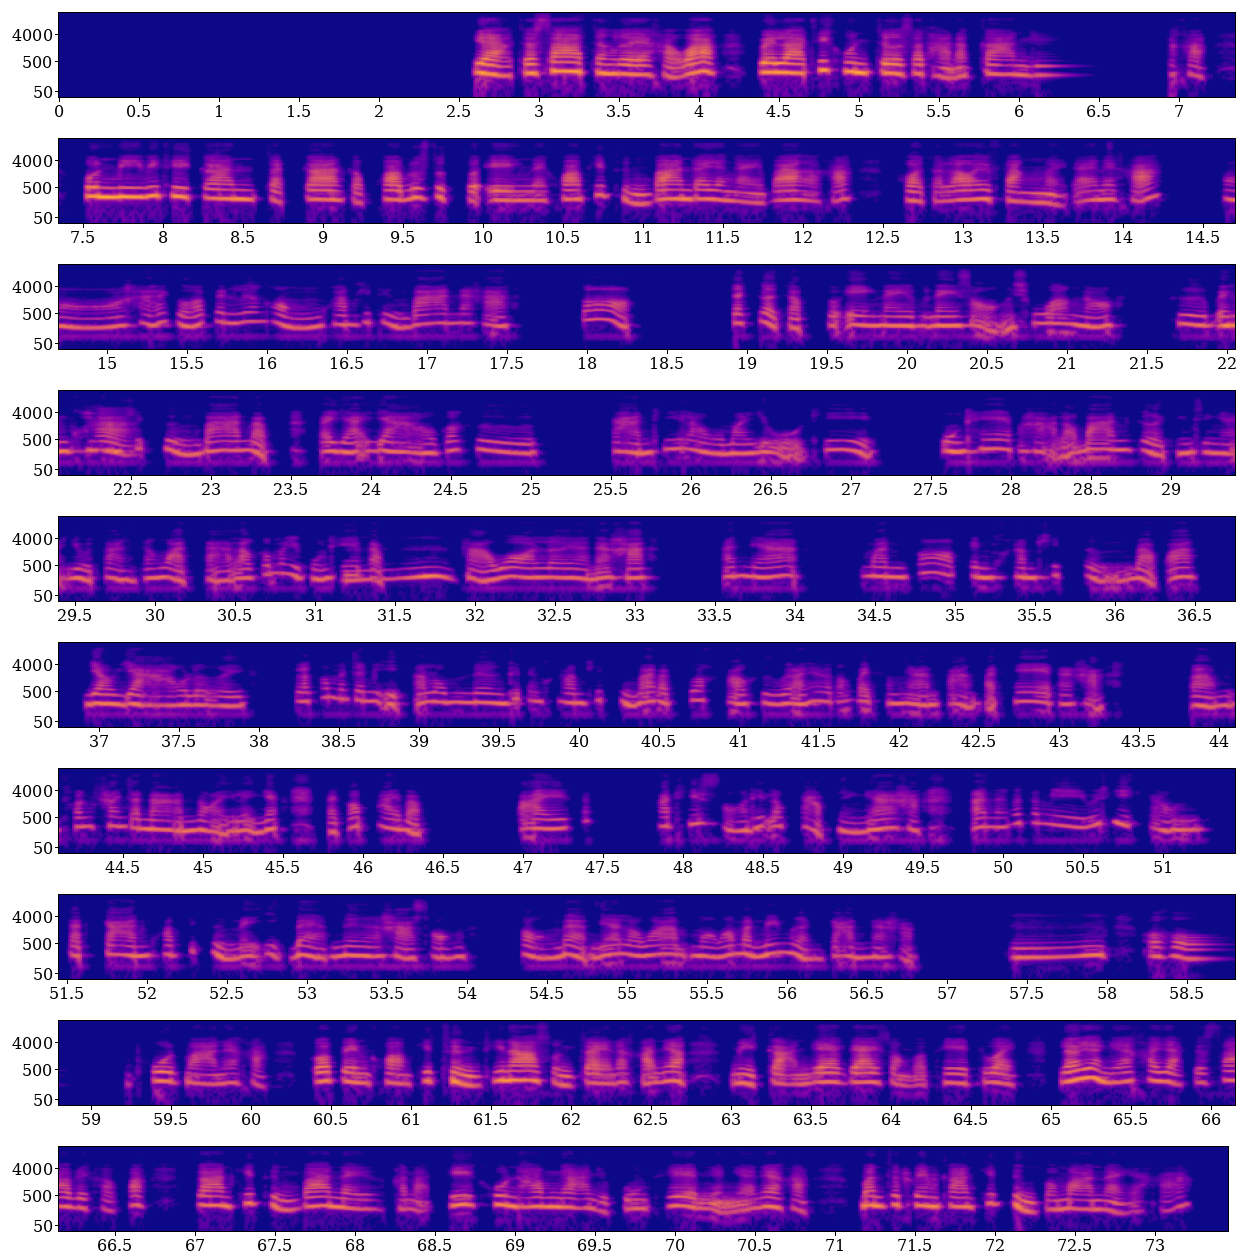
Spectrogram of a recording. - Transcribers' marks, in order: distorted speech; mechanical hum; other background noise; static
- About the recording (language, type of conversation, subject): Thai, podcast, คุณรับมือกับความคิดถึงบ้านอย่างไรบ้าง?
